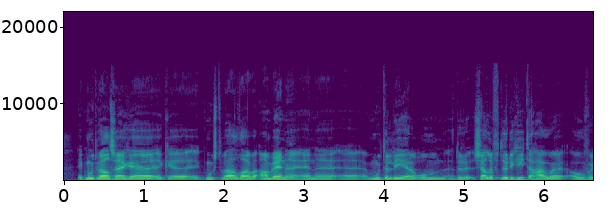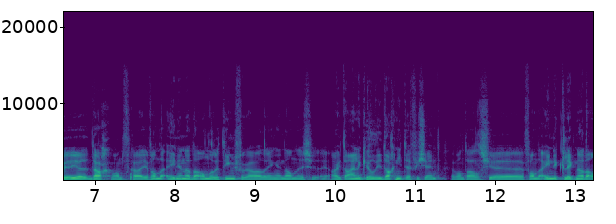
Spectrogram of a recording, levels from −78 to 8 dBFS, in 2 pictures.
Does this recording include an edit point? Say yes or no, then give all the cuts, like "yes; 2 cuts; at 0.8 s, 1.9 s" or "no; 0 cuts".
yes; 2 cuts; at 7.4 s, 11.4 s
